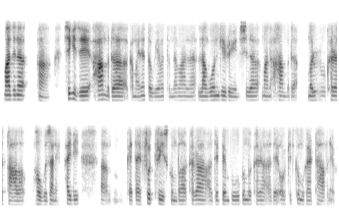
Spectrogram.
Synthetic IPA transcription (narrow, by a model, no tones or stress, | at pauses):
mazinɐ | asiɡizeɐɦambɐdɐkɐmajnɐtɐwɡamɐtɐmdɐmanɐlaŋɡonɡiɾensidɐmanɐ̰ʔɐɦambɐdɐ | mɐɾuukʰɐɾɐtʰabɐhɐwbɐzanehajdi | kajtajpʰɾutːɾisɡumbɐkʰɐɾɐɐ̰udebembuɡumbɐkʰɐɾɐɐ̰dḛʔoɾket̚kumbɐkʰɐɾɐtʰabɐnḛjbɐ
